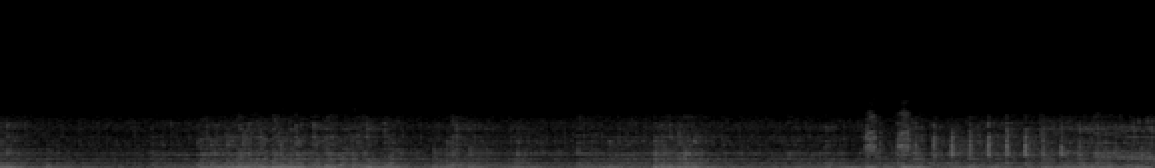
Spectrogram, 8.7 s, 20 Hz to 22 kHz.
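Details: VW Touran 2010, 1.6 BSE engine rebuilt about 15,000 ago (new oversize pistons, valves, hydraulic lifters), cold start after sitting two days: loose tapping about three-four per second once idle drops below 1000 rpm, gone above 1000, fades as it warms; cause unclear.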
